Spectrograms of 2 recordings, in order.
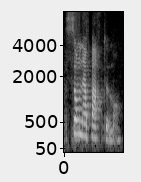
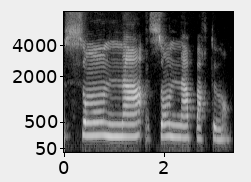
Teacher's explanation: So you're going to link the N with the A and it's going to give you son son appartement. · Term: liaison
